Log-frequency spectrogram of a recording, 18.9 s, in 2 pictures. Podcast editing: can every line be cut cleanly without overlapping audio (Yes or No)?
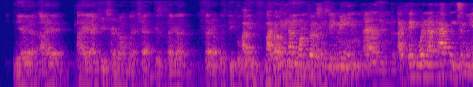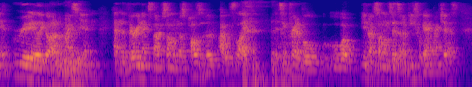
No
